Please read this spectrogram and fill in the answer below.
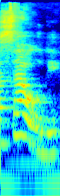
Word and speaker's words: saúde: A mesma coisa vai aparecer na palavra saúde. Eu digo saúde. Então, o U aqui também ficou sozinho numa mesma sílaba.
